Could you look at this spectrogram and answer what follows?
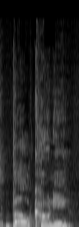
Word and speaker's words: balcony: you guys know that when balcony was first uh borrowed in the prestige pronunciation was balcony and um in fact there are accounts of people like and balcony was considered the the sort of the low-class pronunciation right like you know oh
